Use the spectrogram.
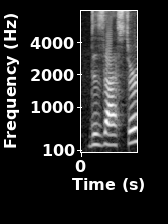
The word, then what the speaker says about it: disaster: eating disorders eating disaster disaster the stresses on the second syllable means a very bad event or happening something very bad a bad event or happening disaster yanni bad for example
